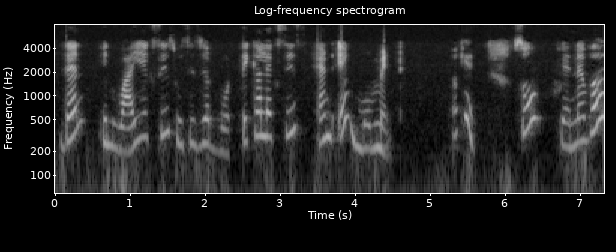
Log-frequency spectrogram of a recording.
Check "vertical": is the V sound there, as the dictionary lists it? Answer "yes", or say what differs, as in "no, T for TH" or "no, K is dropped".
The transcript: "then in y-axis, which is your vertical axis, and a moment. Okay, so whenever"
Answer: no, B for V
